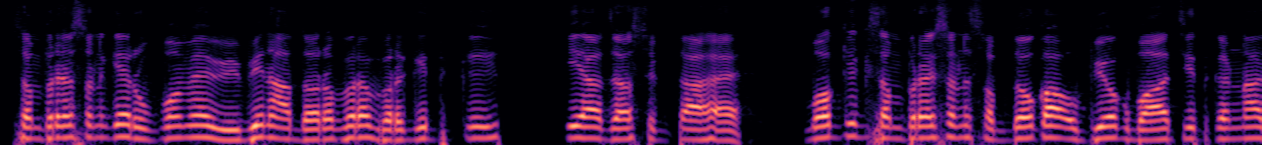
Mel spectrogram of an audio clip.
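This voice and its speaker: A male tutor runs through exam points, checking in with rhetorical questions and little asides. His voice sits high and sounds smooth and clear. The recording is dry and slightly muffled. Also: darkish tone, dry recording. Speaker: teacher. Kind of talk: exam-prep lecture.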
